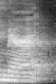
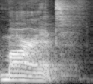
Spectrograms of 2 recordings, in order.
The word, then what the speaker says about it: Maarit: sign up and you can see Merritt Maritt. I knew I was going to do that. It's my southern tongue.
